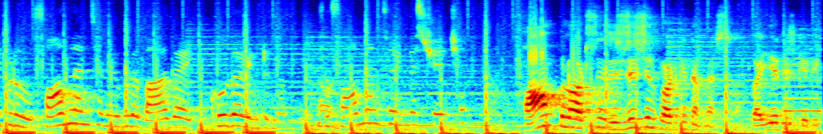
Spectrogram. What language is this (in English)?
Telugu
